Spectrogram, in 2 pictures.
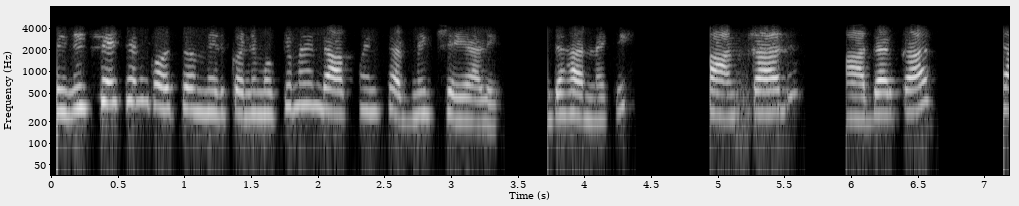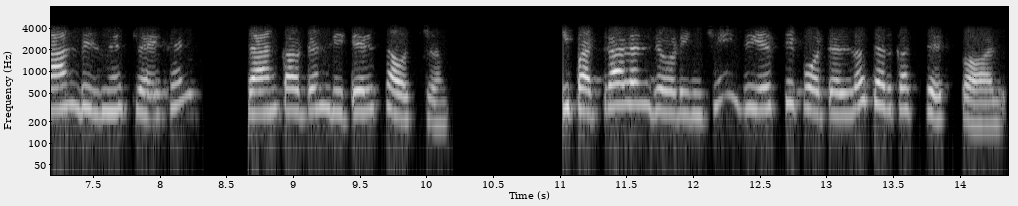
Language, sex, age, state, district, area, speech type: Telugu, female, 30-45, Telangana, Bhadradri Kothagudem, urban, conversation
